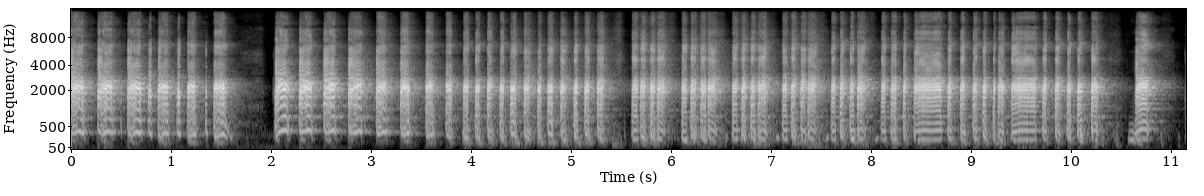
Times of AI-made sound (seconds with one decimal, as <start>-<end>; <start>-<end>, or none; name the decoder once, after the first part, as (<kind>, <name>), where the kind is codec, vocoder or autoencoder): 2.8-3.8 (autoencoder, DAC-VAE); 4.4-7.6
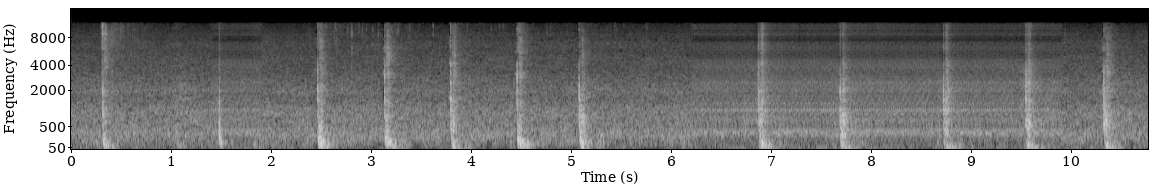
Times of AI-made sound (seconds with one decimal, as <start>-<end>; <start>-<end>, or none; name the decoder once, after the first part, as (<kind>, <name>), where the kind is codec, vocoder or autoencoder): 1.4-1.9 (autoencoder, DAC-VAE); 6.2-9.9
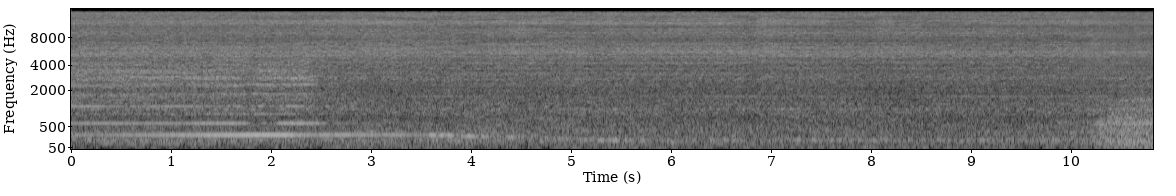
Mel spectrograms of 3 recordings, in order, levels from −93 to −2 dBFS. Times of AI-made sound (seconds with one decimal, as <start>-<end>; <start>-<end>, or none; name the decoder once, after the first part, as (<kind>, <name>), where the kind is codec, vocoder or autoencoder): 10.0-10.8 (autoencoder, DAC-VAE)

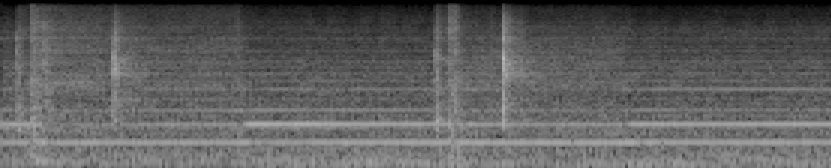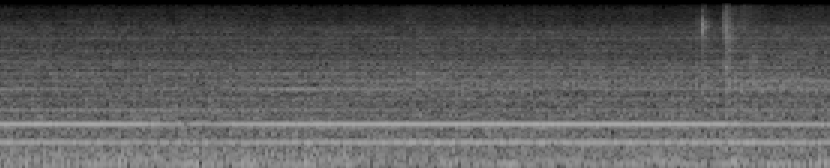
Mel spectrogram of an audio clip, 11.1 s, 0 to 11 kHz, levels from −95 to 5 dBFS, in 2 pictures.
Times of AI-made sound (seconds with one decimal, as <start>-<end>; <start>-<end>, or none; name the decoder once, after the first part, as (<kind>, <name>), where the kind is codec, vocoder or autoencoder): 0.0-11.1 (autoencoder, DAC-VAE)

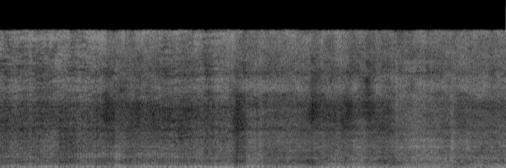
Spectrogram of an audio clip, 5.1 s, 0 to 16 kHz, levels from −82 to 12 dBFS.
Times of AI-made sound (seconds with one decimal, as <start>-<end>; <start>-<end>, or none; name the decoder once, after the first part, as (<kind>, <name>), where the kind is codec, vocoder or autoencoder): 1.0-1.6 (autoencoder, DAC-VAE); 2.3-5.1

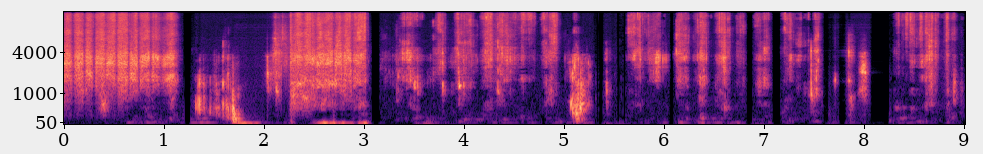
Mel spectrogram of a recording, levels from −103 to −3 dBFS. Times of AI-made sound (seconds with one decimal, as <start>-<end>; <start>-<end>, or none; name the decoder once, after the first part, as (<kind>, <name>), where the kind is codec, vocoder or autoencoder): 0.0-0.6 (autoencoder, DAC-VAE); 1.7-2.5; 7.6-8.2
